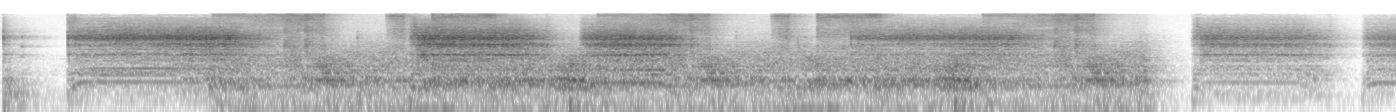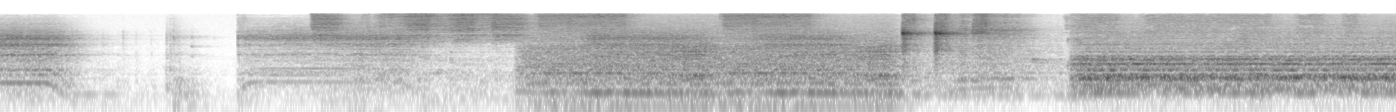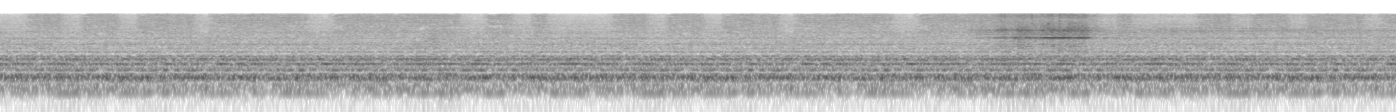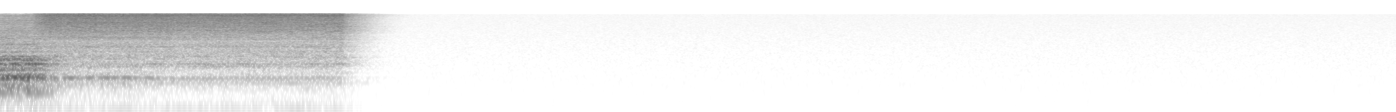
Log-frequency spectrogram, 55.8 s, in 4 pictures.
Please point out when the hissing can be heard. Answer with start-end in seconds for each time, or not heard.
2.0-11.5, 17.1-45.4.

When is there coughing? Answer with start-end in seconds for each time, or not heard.
not heard.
